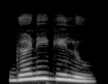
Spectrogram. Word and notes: ಗಣಿಗಿಲು: gaṇigilu

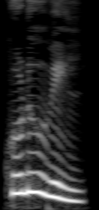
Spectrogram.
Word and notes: ಕುಡುವಿಲ್: kuḍuvill

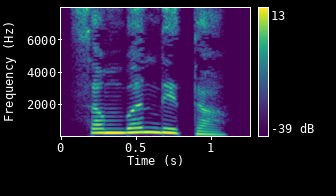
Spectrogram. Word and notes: ಸಂಬಂದಿüತ: kannada

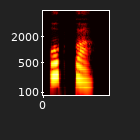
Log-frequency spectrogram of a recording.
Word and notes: ಓಪು: ōpu

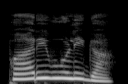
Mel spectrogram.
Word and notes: ಪಾರಿವೂಳಿಗ: Kannada

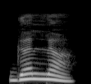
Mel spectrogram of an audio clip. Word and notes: ಕಲ್ಲ: Kannada

